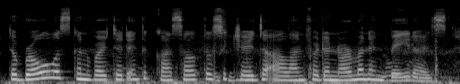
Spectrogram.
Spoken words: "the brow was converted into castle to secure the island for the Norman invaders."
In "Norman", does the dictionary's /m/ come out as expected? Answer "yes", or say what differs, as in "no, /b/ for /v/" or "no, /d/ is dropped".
yes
